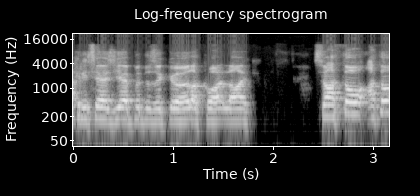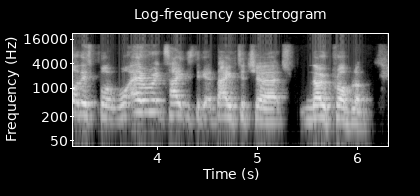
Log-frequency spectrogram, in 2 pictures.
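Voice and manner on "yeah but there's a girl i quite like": put-on Birmingham accent. Retelling a friend's text reply: imitating Dave in Brummie accent. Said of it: "he texts back in Brummie".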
